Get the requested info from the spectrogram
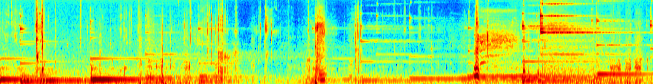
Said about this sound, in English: Whiskey gulp.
